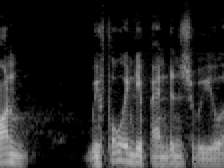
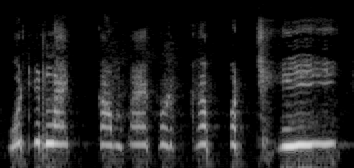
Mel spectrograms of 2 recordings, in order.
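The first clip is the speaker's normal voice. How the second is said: very high, loud mock-genteel British lady; mum's English accent; 5 dB louder than usual. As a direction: trill it as an exaggerated British tea invitation. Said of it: "she inculcated the English".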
